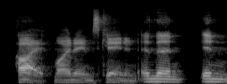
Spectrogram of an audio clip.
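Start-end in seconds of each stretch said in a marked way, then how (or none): 0.2-1.4 drop into deep man's voice. Comparing how a character sounds across two shows, deep Kanan voice. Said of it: "he's got this deep voice and he's he's like".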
